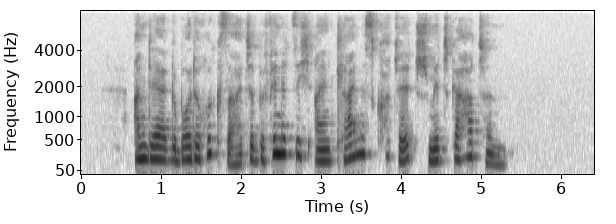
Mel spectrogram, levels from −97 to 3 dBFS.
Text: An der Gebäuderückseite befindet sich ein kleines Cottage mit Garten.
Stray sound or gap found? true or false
false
